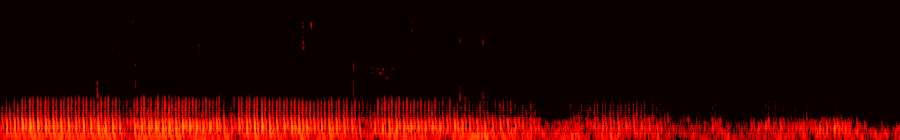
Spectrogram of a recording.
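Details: Male Domestic Shorthair cat available for adoption, a lap cat that purrs when picked up and snuggled; a steady low rumbling purr, strongest in the first two seconds and then fading softer, in a quiet indoor room.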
